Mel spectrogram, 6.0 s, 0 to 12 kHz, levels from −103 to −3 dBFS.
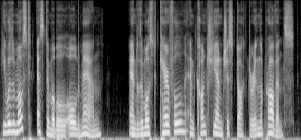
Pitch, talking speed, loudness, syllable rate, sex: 160 Hz, 170 wpm, -17 LUFS, 5.3 syllables/s, male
